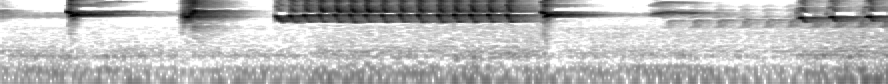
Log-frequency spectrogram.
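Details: Olive-backed sunbird, known locally as konin, singing in the tembakan style as a tutor recording. Piercing high downslurred notes lead into a long buzzy rattle, then a lower rapid trill near the end.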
